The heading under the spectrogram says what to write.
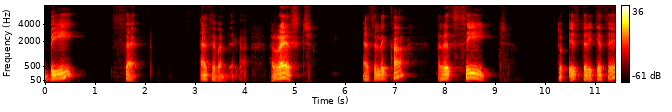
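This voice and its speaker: A man teaching a shorthand class, explaining step by step and sounding out each example word. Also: on the low side. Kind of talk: whiteboard lesson.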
